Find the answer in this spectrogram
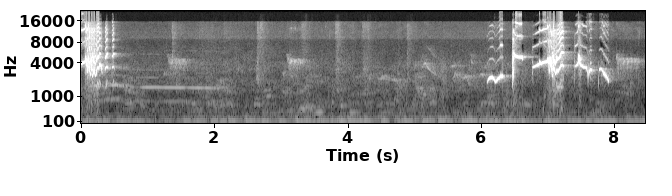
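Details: Aviary-kept Oriental magpie-robin used as a singing lure: a loud burst at the start, a long quiet stretch with a faint thin whistle and low hum, then a lively run of slurred whistles and chatters near the end.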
